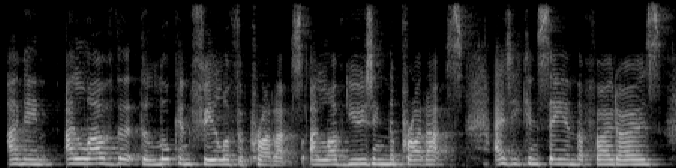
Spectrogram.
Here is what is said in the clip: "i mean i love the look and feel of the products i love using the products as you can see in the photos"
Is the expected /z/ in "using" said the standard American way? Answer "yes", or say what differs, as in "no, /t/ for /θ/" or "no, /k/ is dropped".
yes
